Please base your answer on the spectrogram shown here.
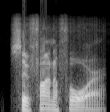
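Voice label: "Siphonophore", American English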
